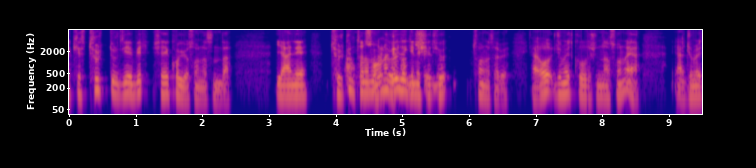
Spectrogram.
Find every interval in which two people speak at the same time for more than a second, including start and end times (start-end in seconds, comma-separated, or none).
4.1-5.6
